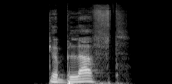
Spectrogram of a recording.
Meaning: past participle of blaffen
- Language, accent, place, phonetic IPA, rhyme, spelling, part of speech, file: German, Germany, Berlin, [ɡəˈblaft], -aft, geblafft, verb, De-geblafft.ogg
